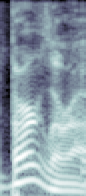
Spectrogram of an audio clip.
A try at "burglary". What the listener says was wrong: You're adding an extra syllable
